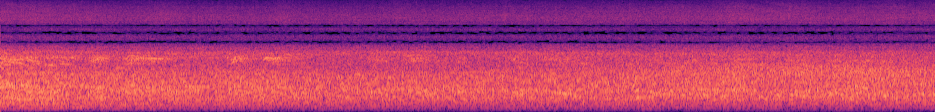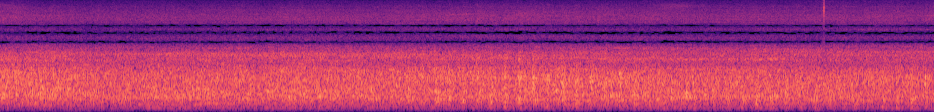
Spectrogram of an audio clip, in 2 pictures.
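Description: Freight train's container wagons rolling past on steel rails: a steady, unbroken rumble of wheels on track.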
